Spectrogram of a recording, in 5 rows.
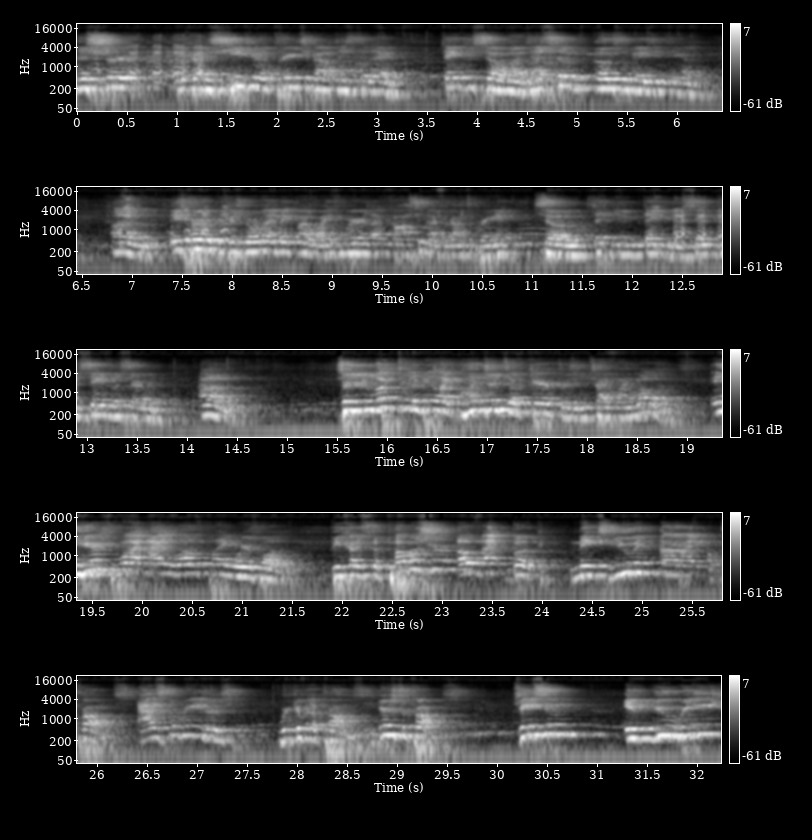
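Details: Adult male who lost 80% of his tongue to cancer, leaving a permanent speech impediment; articulation impairment after partial glossectomy.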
